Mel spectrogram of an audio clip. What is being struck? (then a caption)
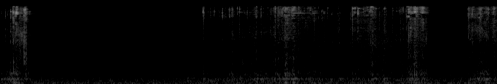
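Small metal coins. Small solid metal coins are dropped one by one onto an open palm, clinking together in short, bright metallic chinks. A sharp clink opens the clip, followed by a quiet gap, then a run of rustling, jingling clinks as more coins land and settle against each other.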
